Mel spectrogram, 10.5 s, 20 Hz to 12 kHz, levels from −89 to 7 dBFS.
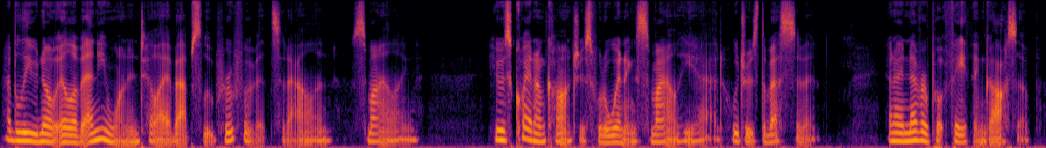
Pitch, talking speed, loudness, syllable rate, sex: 190 Hz, 210 wpm, -20 LUFS, 6.4 syllables/s, female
